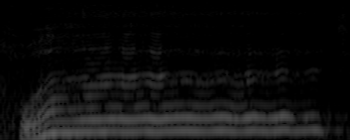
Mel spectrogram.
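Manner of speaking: high, baffled squeak of a question; confused Nicodemus. Acted. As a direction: play Nicodemus totally lost.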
